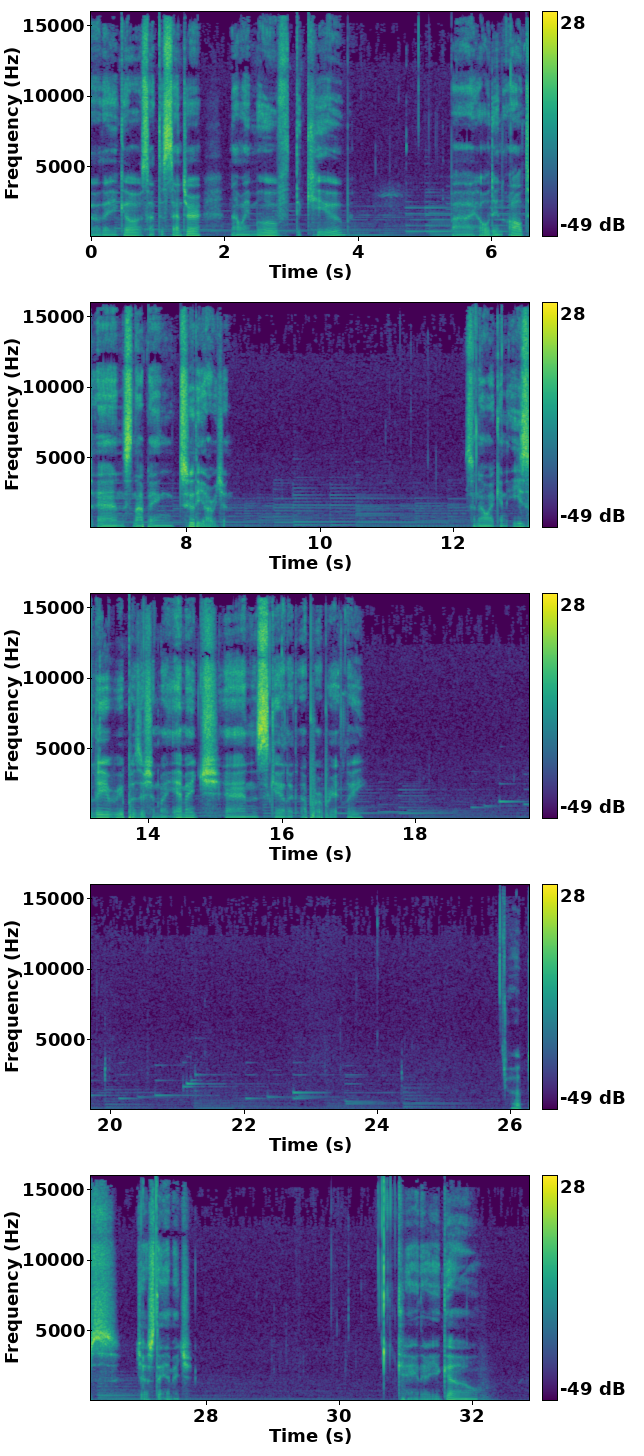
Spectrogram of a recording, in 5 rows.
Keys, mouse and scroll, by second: 0.8 shift+middle click, 3.5 click, 6.5 alt+click, 8.1 middle click, 8.9-10.0 alt+shift+drag, 11.4-13.2 middle drag, 13.2 click, 13.3-16.5 middle drag, 16.7-17.7 shift+drag, 18.0 shift+click, 19.2 click, 20.0 click, 20.9 shift+middle click, 23.2-24.3 drag, 24.6 ctrl+z, 25.8 ctrl+shift+click, 27.5 click, 28.3-32.1 drag, 32.7-32.8 alt+shift+middle drag.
